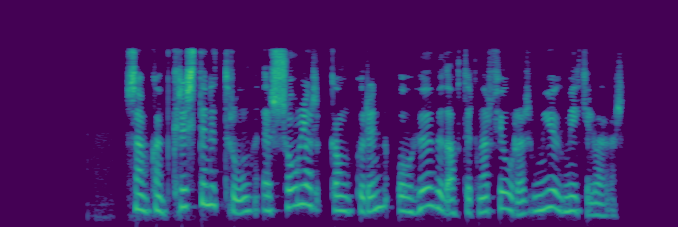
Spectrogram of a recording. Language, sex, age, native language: Icelandic, female, 30-39, Icelandic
